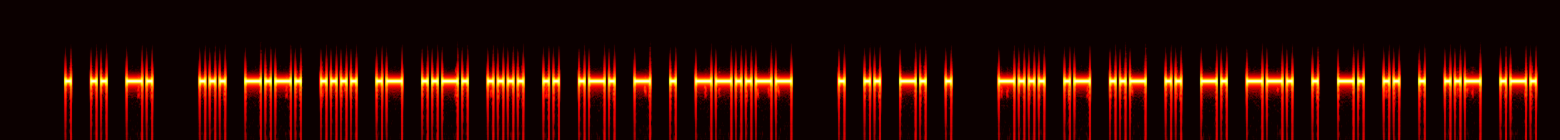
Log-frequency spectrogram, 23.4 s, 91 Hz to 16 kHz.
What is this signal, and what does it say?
Morse code, heard as a keyed tone, about 16 wpm, spaced as for 14 wpm, 800 Hz. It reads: EIN SCHAFHIRTE, EINE BAUINGENIEUR
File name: Morsekurs / Witze / Witz 14. April 2026 70 F80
